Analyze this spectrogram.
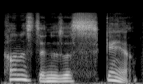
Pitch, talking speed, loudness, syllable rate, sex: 165 Hz, 165 wpm, -16 LUFS, 4.3 syllables/s, male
